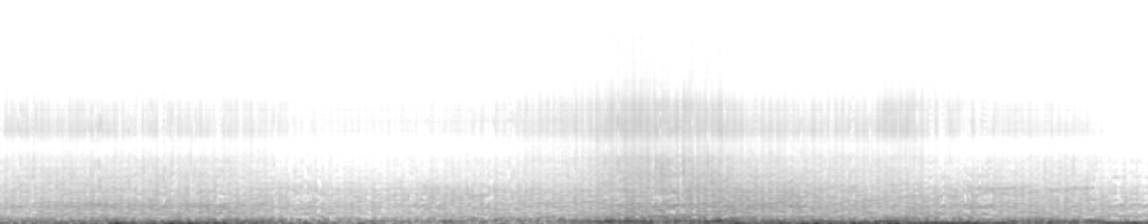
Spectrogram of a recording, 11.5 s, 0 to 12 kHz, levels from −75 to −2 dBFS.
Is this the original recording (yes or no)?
no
